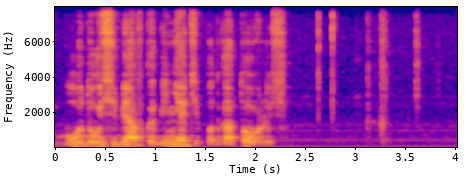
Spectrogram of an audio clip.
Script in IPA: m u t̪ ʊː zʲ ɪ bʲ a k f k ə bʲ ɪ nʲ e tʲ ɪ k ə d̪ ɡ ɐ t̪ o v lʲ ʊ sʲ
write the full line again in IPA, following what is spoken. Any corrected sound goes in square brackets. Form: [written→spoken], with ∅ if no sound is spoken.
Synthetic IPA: [m→b] u [t̪→d̪] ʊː [zʲ→sʲ] ɪ bʲ a [k→∅] f k ə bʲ ɪ nʲ e tʲ ɪ [k→p] ə d̪ ɡ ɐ t̪ o v lʲ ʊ sʲ

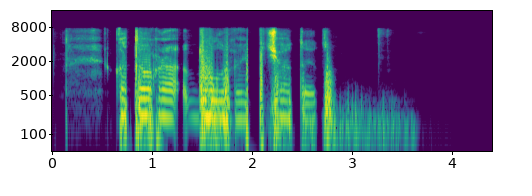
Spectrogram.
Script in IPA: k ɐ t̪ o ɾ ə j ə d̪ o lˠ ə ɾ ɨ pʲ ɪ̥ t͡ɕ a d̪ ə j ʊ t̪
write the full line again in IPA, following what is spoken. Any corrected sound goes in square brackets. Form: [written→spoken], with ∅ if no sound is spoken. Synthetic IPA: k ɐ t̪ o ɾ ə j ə d̪ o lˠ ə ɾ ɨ pʲ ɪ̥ t͡ɕ a [d̪→t̪] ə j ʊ t̪

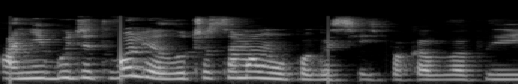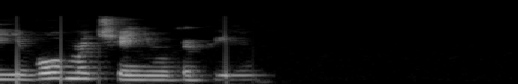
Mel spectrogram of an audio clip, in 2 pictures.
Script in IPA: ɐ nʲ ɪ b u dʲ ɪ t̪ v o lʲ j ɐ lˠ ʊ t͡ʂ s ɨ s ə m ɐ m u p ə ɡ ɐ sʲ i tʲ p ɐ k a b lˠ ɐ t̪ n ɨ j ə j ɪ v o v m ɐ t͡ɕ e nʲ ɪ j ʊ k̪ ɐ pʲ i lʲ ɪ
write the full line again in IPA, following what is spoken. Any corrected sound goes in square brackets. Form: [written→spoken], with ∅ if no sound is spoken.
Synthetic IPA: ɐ nʲ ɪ b u dʲ ɪ t̪ v o lʲ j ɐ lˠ [ʊ→u] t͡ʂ [s→ʂ] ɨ s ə m ɐ m u p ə ɡ ɐ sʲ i tʲ p ɐ k a b lˠ ɐ t̪ n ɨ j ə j ɪ v o v m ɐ t͡ɕ e nʲ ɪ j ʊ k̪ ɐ pʲ i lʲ ɪ

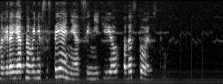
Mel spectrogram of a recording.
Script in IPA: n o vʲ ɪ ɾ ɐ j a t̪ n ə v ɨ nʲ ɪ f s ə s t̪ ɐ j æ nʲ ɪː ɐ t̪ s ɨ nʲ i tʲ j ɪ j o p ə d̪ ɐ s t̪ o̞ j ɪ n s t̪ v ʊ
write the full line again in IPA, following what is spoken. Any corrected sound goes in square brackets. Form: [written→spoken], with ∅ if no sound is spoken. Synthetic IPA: n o vʲ ɪ ɾ ɐ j a t̪ n ə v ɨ nʲ ɪ f s ə s t̪ ɐ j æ nʲ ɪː ɐ t̪ s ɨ nʲ i tʲ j ɪ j o p ə d̪ ɐ s t̪ o̞ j ɪ n s t̪ v ʊ

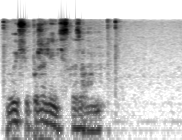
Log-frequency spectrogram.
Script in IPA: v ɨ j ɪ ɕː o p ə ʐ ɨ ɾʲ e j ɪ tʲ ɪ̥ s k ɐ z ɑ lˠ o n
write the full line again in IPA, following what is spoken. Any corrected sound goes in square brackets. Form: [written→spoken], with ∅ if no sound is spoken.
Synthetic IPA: v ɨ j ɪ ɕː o p ə ʐ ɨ [ɾʲ→lʲ] e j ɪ tʲ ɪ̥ s k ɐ z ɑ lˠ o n

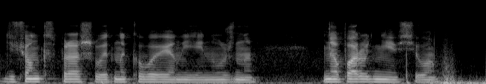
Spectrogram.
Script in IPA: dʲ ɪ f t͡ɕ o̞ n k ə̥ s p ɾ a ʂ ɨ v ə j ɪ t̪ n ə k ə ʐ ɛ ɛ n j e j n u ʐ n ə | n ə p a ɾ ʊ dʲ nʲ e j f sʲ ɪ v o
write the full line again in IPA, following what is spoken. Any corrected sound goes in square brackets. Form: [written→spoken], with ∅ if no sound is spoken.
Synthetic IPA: dʲ ɪ f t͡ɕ o̞ n k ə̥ s p ɾ a ʂ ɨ v ə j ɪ t̪ n ə k ə [ʐ→v] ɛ ɛ n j e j n u ʐ n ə | n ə p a ɾ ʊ dʲ nʲ e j f sʲ ɪ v o

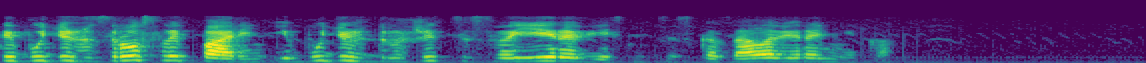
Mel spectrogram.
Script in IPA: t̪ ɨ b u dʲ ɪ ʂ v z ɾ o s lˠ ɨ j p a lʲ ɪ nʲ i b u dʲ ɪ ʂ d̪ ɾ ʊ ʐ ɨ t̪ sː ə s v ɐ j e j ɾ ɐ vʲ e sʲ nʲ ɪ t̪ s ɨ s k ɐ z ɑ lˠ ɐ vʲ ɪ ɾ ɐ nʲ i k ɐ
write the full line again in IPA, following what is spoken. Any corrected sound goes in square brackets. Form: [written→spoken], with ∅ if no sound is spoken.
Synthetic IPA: t̪ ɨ b u dʲ ɪ ʂ v z ɾ o s lˠ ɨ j p a [lʲ→ɾʲ] ɪ nʲ i b u dʲ ɪ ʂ d̪ ɾ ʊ ʐ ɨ t̪ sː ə s v ɐ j e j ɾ ɐ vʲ e sʲ nʲ ɪ t̪ s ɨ s k ɐ z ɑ lˠ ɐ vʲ ɪ ɾ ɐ nʲ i k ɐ

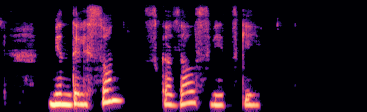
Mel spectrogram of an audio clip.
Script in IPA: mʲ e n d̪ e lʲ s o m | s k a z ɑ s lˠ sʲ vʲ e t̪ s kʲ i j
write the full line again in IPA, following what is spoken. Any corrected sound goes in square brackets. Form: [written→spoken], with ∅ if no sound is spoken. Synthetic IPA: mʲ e n d̪ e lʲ s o [m→n] | s k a z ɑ [s→∅] lˠ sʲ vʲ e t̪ s kʲ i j

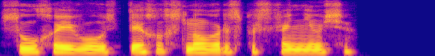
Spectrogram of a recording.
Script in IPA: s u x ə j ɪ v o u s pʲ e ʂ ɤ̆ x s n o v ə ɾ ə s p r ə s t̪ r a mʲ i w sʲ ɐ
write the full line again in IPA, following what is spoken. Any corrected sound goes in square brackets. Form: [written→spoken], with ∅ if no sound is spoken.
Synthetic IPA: s u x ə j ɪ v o u s pʲ e [ʂ→x] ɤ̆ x s n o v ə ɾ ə s p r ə s t̪ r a [mʲ→nʲ] i w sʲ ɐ

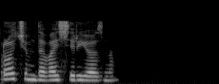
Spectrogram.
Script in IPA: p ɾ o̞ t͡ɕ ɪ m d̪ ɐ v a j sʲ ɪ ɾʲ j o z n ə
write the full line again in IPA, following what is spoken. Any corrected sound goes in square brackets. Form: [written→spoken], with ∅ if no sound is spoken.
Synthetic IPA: p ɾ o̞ t͡ɕ ɪ m d̪ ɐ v a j sʲ ɪ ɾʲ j o z n ə

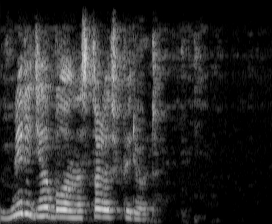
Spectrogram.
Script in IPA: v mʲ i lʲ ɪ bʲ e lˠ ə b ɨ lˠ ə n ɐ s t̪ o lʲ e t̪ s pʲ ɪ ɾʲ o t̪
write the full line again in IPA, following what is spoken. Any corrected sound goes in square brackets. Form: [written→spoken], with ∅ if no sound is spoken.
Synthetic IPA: v mʲ i [lʲ→ɾʲ] ɪ [bʲ→dʲ] e lˠ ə b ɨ lˠ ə n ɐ s t̪ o lʲ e t̪ [s→f] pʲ ɪ ɾʲ o t̪

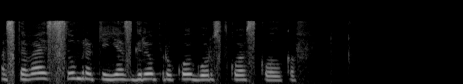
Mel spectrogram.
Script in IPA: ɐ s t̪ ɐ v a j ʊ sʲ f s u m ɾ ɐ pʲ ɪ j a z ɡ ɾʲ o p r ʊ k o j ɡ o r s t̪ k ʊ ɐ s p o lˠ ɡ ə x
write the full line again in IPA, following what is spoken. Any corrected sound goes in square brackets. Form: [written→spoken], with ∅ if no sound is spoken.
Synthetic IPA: ɐ s t̪ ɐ v a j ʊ sʲ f s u m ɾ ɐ [pʲ→kʲ] ɪ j a z ɡ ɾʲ o p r ʊ k o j ɡ o r s t̪ k ʊ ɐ s [p→k] o lˠ [ɡ→k] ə [x→f]

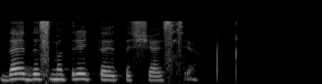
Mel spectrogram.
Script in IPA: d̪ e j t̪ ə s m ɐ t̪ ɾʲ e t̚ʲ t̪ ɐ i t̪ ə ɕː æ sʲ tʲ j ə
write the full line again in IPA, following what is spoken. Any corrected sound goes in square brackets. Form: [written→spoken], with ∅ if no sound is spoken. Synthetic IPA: d̪ [e→a] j [t̪→d̪] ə s m ɐ t̪ ɾʲ e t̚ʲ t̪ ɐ [i→ɛ] t̪ ə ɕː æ sʲ tʲ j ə

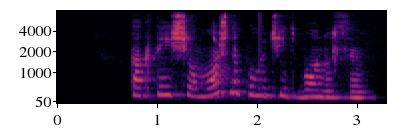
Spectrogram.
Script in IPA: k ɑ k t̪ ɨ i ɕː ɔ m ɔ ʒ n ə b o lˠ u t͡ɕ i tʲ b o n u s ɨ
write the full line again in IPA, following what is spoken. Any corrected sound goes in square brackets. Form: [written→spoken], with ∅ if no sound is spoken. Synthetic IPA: k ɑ k t̪ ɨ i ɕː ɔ m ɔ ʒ n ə [b→p] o lˠ u t͡ɕ i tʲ b o n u s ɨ

